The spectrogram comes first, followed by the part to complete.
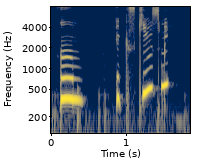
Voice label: Umm Excuse Me Little Cartoon Female

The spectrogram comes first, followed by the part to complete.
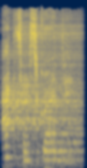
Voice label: Access Granted Female Soft Voice

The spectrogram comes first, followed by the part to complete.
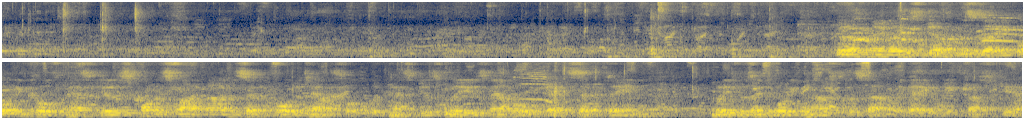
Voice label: Airport Lounge Announcement

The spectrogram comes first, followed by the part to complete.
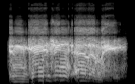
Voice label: Military Radio Voice Engaging Enemy

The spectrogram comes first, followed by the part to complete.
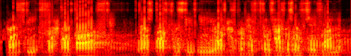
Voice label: Alien Voice M

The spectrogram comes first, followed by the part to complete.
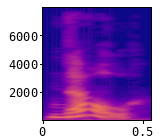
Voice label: "No" With Attitude

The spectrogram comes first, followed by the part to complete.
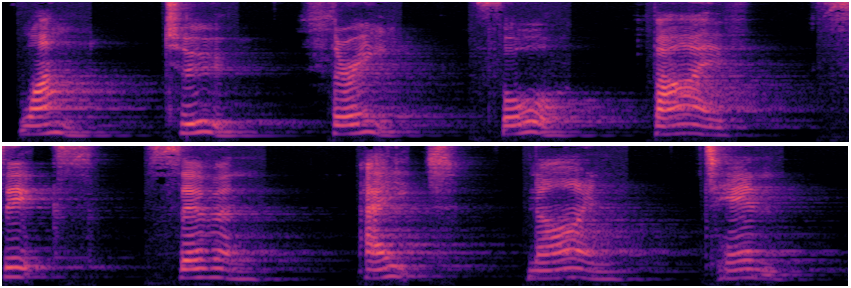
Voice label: Counting 1 To 10 Australian Female Voice

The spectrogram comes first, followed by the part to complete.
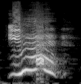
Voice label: Japanese No

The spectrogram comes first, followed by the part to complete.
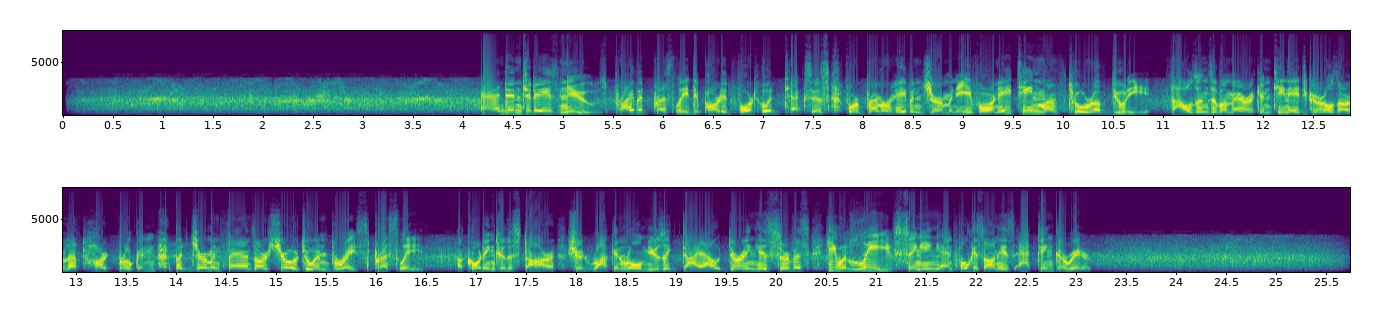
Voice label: Radio Announcer

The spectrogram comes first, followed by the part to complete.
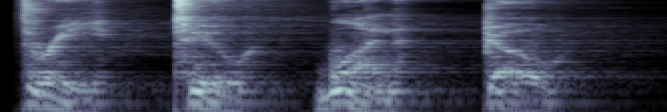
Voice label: Robotic Countdown

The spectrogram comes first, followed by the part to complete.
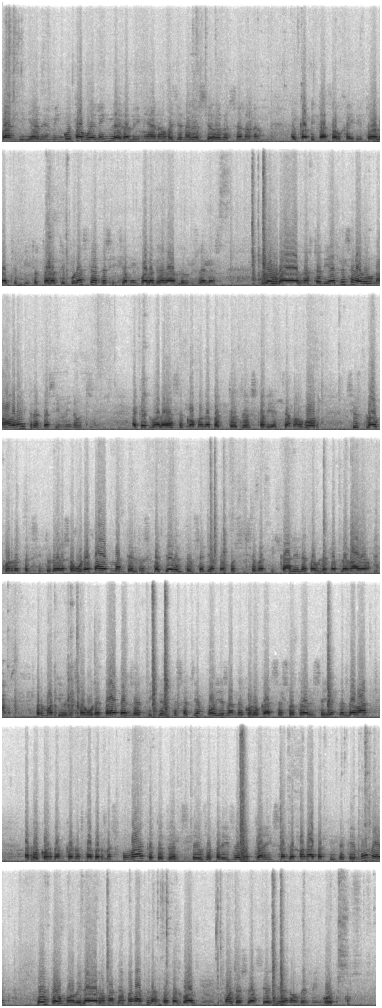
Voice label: Announcement In Airplane Distorted

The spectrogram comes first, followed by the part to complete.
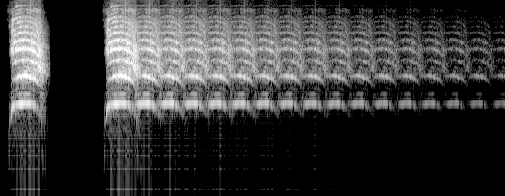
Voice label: Yeah Dry

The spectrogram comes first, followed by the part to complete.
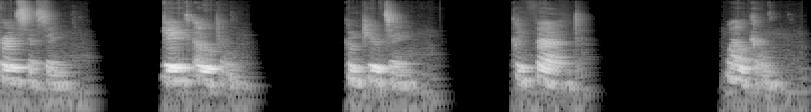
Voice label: Female Android

